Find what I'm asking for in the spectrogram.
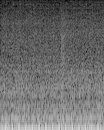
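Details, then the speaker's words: Honda Vario (carburetor) scooter with new TSF Racing carbon steel double CVT clutch bell and clutch lining set: low steady idle, clutch disengaged so rear wheel does not turn, no squeal or chatter from the drive. "Eh sekarang enggak ada suara sering dan ini cenderung silent guys untuk suara dari sininya ya jadi tidak ada suara berdecit sama sekali ini mangkoknya benar-benar silent"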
